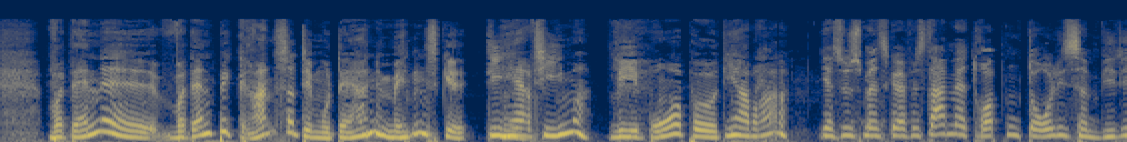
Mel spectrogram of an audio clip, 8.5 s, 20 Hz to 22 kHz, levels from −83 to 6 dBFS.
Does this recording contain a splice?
yes; 1 cut; at 4.0 s

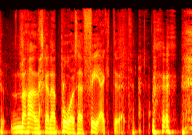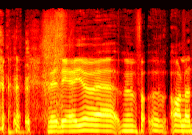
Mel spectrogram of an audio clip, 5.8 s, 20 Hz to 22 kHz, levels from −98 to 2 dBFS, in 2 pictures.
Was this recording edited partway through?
no; 0 cuts

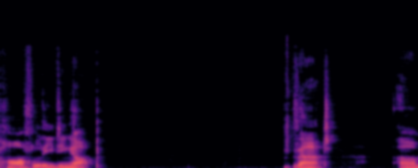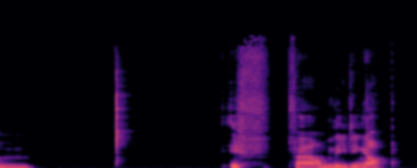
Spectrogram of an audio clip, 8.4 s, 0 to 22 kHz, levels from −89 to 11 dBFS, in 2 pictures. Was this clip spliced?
yes; 2 cuts; at 2.9 s, 7.1 s

